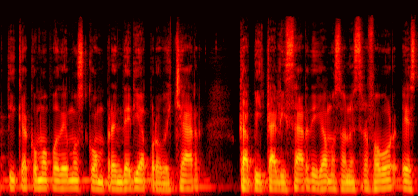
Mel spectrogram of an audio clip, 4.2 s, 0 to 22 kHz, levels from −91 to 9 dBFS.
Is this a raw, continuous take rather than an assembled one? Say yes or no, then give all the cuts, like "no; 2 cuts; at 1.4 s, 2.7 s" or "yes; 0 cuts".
yes; 0 cuts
